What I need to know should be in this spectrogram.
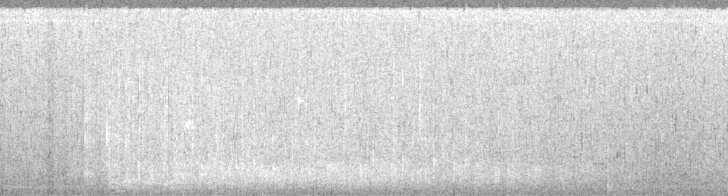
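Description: A crowd applauds and cheers in a large echoing hall.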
